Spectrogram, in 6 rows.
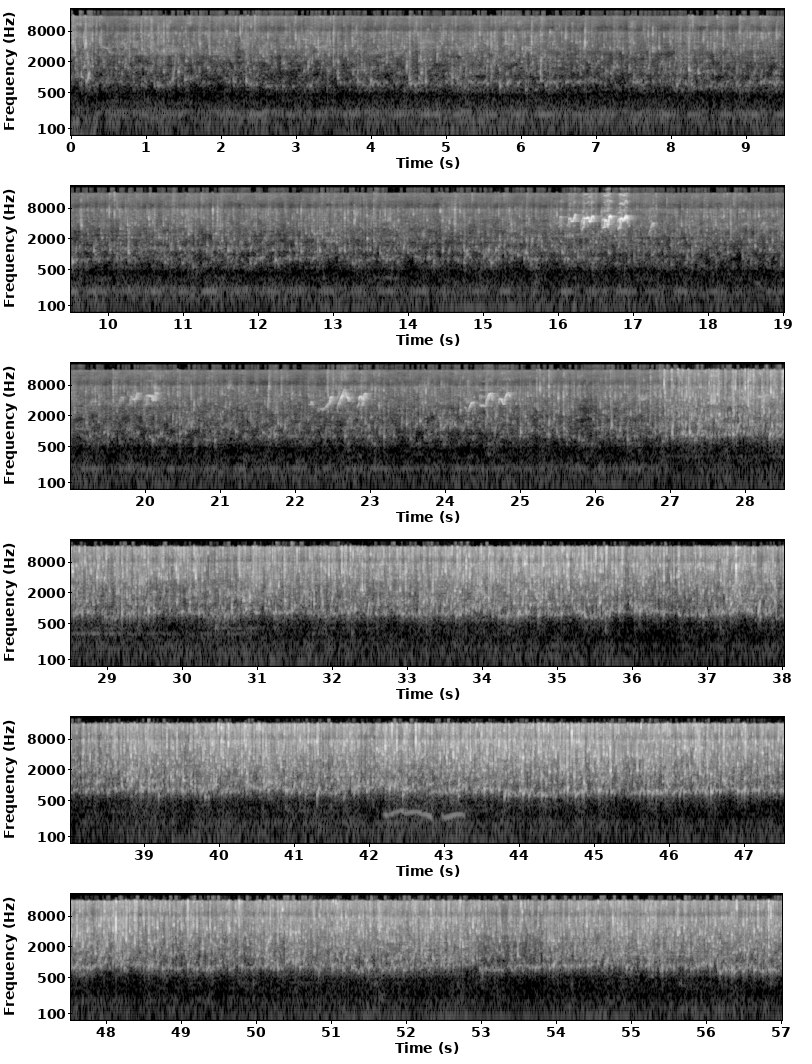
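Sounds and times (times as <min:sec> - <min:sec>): stream trickling and babbling: 0:00.0 - 0:57.0
bird chirping: 0:16.1 - 0:17.4, 0:24.2 - 0:25.0.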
